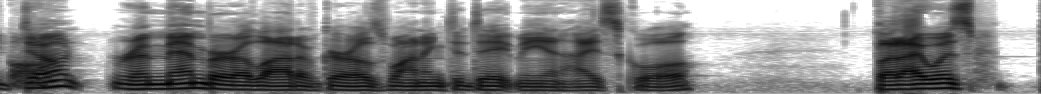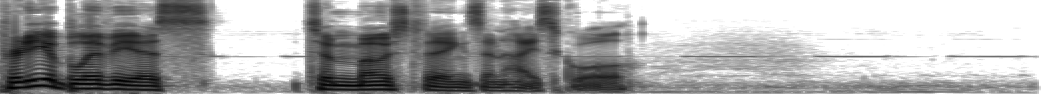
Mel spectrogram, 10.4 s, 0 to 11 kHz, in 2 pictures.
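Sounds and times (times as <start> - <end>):
speech: 0.0 - 3.6, 4.4 - 8.5
truck reversing alarm beeping: 5.1 - 7.2, 8.6 - 10.4.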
